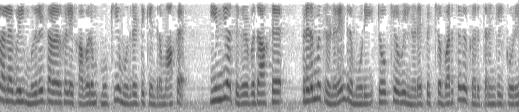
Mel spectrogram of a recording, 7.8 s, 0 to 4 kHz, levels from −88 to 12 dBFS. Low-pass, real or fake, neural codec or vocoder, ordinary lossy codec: 3.6 kHz; real; none; none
